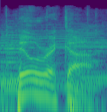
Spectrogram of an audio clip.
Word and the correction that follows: Billerica: How do you pronounce that? Billerica. There's an E in there. – Billerica. – Billerica, maybe? – Billerica. – Oh, that makes sense. Just leave out the E.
